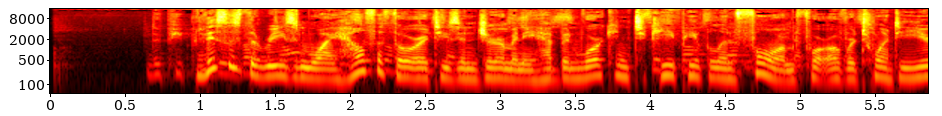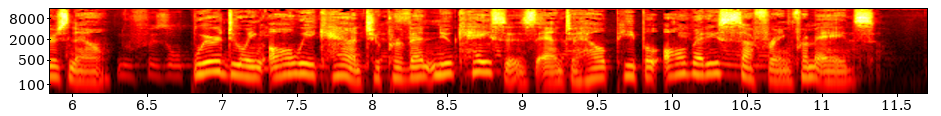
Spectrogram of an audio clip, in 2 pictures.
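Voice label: Voiceover documentary; Aids Docu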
